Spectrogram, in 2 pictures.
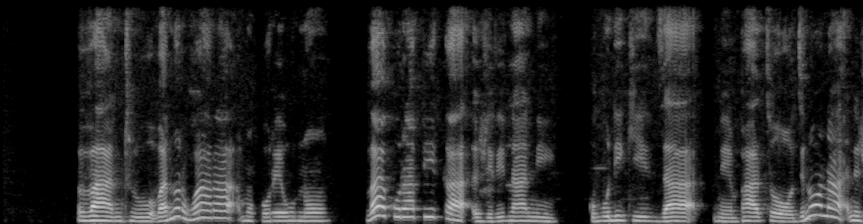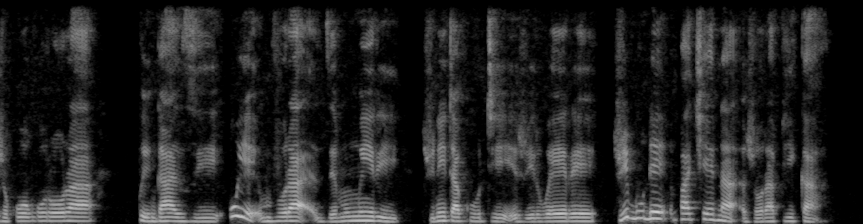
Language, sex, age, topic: Ndau, female, 36-49, health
